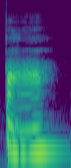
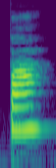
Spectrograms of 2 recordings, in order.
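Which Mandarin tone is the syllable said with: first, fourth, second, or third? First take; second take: third; first. First: The syllable is said with the third tone. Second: The syllable is said with the first tone. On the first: "Troisième ton" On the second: "Premier ton"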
